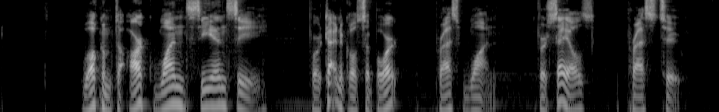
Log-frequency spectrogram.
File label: outgoing message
